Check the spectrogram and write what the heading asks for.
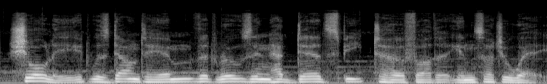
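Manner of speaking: usual speaking voice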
